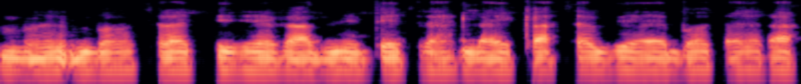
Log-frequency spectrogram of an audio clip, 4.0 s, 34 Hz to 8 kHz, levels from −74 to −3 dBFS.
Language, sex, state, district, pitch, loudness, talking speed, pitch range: Hindi, male, Bihar, Muzaffarpur, 90 Hz, -18 LUFS, 285 wpm, 90-95 Hz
